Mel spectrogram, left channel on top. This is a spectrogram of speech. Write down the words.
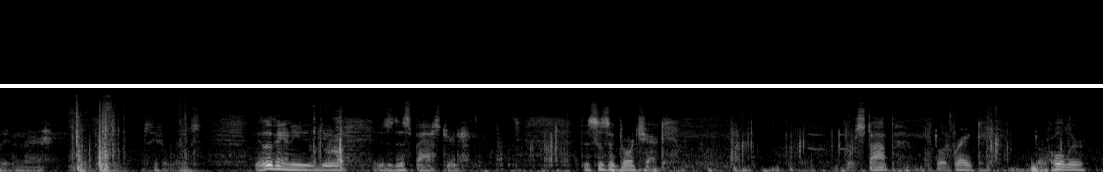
it in there, see if it works. The other thing I need to do is this bastard. This is a door check. Door stop, door brake, door holder,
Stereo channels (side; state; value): left; silent; 51 dB below the other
